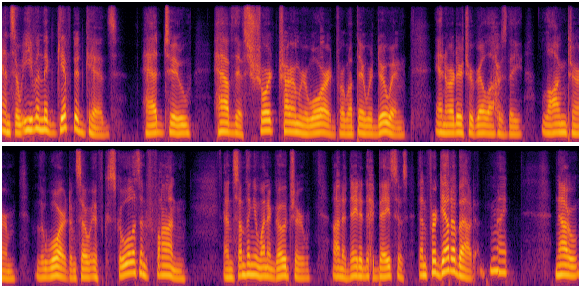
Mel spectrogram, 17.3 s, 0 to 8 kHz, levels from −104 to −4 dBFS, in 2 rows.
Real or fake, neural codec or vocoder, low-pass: fake; codec, 16 kHz in and 24 kHz out, 0.6 kbps, FocalCodec, streaming, 4096 codes; 7.2 kHz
